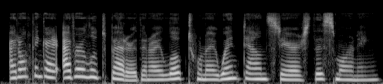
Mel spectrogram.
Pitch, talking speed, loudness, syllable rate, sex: 255 Hz, 250 wpm, -17 LUFS, 6.2 syllables/s, female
